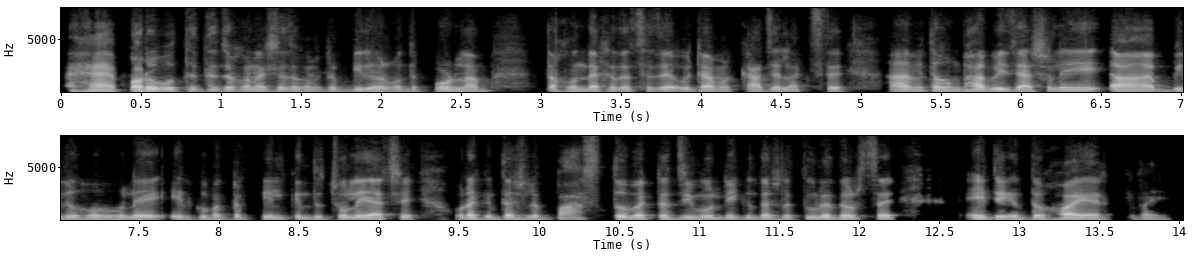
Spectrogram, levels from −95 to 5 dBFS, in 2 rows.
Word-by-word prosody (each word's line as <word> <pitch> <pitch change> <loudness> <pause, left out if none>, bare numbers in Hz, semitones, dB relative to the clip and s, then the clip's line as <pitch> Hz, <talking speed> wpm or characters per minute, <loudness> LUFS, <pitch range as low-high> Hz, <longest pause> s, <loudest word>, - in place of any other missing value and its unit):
হ্যাঁ। 115 -3 +4
পরবর্তীতে 140 +3 +5
যখন 145 0 -2
এসে 140 +1 -4
যখন 140 0 -4
একটা 140 0 -5
বিরহের 135 +2 +1
মধ্যে 135 - -7
পড়লাম। 170 -1 +1 0.4
তখন 130 +4 -1
দেখা 115 +1 0
যাচ্ছে 110 +1 -4
যে - - +3
ঐটা 105 - -1
আমার 95 0 -8
কাজে 100 +2 -1
লাগছে। 95 - -8 0.4
আ - - -1
আমি 165 +2 -2
তখন 170 -2 +3
ভাবি 140 -3 +5
যে - - +5
আসলেই 155 +5 -2 0.2
আ - - +7 0.3
বিরহ 145 +4 -1 0.2
হলে 140 +1 +1 0.2
এরকম 130 +1 -4
একটা 135 +1 -5
feel 135 -1 -2
কিন্তু 125 -1 -4
চলেই 140 -3 +4
আসে। - - -6 0.3
ওরা 120 - +4
কিন্তু 130 0 -5
আসলে 125 -2 -4
বাস্তব 110 +6 -1
একটা 115 - -1
জীবনটাই 110 -1 -2
কিন্তু 105 +1 -4
আসলে 105 -1 -7
তুলে 120 -1 +2
ধরছে। 105 - 0 0.6
এইটা 120 +3 +3
কিন্তু 130 -3 0
হয় 105 -2 +6
আরকি - - -13
ভাই। - - -9
125 Hz, 200 wpm, -25 LUFS, 110-140 Hz, 0.6 s, আ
